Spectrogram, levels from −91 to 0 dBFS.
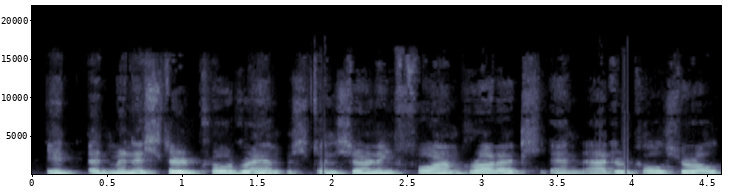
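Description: A speech clip with two kinds of fault. At 1.63 s there is a short stall from a late packet. The sound is held and stretched for about 66 ms, until 1.72 s. Then it carries on from the same point, and nothing is lost. Delivery simply falls 66 ms behind. There are gaps between chunks at 1.93 s, just before "farm products and", and at 3.95 s, just after "farm products and". Each is a 20 ms hole. They come 2 s apart, which fits audio handled in 2-second chunks with silence left at each join.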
